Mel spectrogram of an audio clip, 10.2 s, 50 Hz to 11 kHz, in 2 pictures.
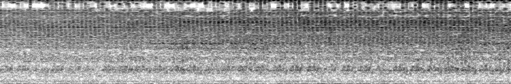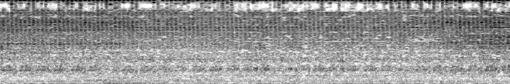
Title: VW Touran 1.4 TSI DSG, Bj. 2018, Motorgeräusch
